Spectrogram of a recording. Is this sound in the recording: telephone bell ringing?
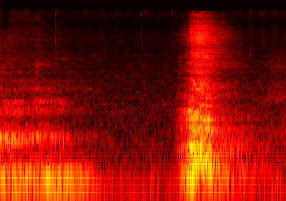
no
